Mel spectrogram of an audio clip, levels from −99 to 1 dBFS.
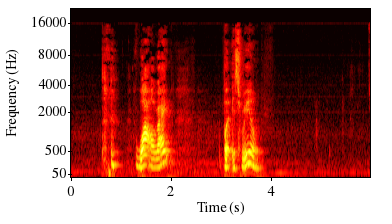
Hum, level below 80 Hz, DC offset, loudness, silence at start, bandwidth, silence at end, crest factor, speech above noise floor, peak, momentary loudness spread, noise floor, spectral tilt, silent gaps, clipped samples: none; -56 dBFS; under 0.1%; -23 LUFS; 0.6 s; 16.5 kHz; 2.2 s; 22 dB; 46 dB; -6 dBFS; 24 LU; -67 dBFS; -5.5 dB/octave; none; under 0.1%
